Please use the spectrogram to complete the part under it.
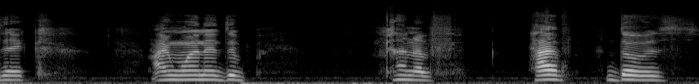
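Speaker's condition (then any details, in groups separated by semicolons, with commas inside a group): Cerebral palsy; talking is a struggle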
